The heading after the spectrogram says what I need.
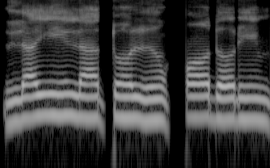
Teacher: لیلۃ ال، قاف زبر کو دال کے ساتھ ملائیں گے، قاف کو پر پڑھیں گے اور دال پر قلقلہ کریں گے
